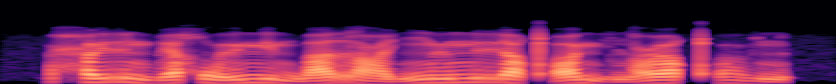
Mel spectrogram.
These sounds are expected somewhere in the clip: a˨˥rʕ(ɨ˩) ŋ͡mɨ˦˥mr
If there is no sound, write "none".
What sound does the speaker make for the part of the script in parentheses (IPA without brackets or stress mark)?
i˩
